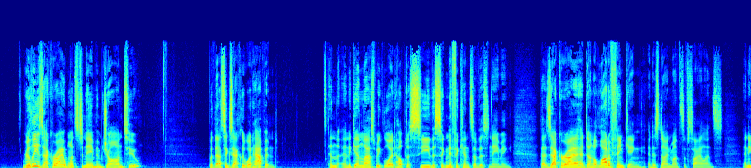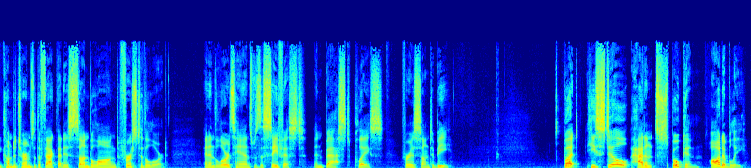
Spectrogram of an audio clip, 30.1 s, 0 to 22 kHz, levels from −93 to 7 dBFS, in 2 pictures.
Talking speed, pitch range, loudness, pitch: 160 wpm, 145-185 Hz, -26 LUFS, 165 Hz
